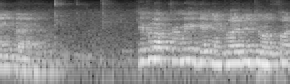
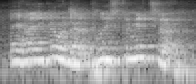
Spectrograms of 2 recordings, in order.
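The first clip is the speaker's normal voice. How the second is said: friendly cop greeting; 5 semitones higher, 4 dB louder than usual. Acted. Undercover cop greeting, acted.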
